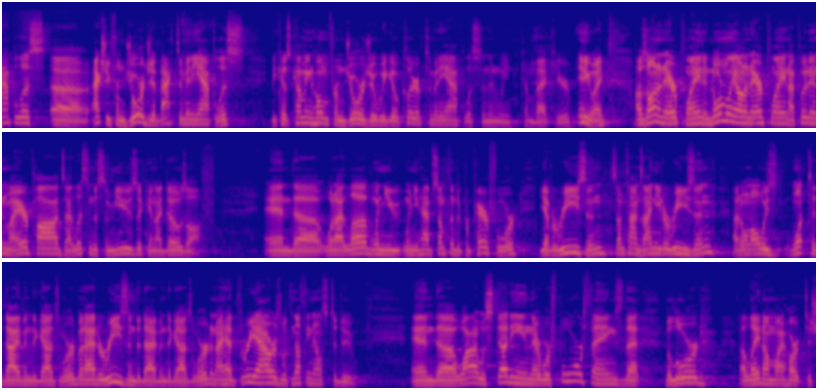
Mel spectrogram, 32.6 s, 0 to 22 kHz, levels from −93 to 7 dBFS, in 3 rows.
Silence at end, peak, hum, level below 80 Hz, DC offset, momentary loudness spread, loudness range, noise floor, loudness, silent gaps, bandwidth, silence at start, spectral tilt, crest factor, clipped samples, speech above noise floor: 0 s; -16 dBFS; none; -90 dBFS; under 0.1%; 11 LU; 6 LU; -72 dBFS; -39 LUFS; none; 16.5 kHz; 0 s; -4 dB/octave; 24 dB; under 0.1%; 33 dB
